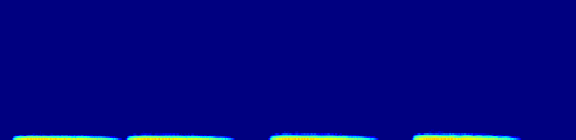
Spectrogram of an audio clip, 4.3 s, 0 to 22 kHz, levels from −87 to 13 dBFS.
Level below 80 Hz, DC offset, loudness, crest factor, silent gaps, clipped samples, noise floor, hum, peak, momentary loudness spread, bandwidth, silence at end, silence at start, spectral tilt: -38 dBFS; under 0.1%; -28 LUFS; 16 dB; 1.93-2.02 s; under 0.1%; -62 dBFS; none; -10 dBFS; 15 LU; 1.1 kHz; 0.5 s; 0.1 s; -17 dB/octave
